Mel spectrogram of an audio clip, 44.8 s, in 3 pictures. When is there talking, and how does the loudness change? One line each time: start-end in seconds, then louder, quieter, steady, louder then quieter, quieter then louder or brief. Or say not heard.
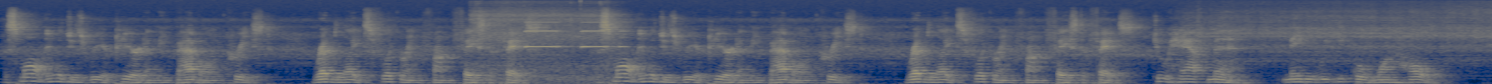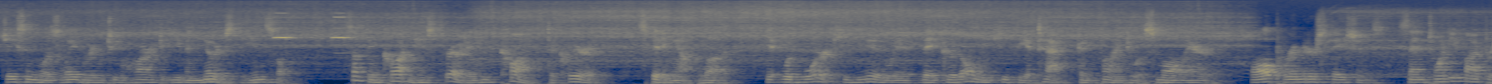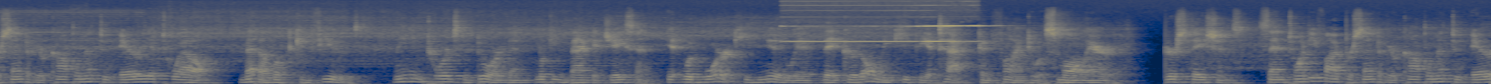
0.0-44.7 steady.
